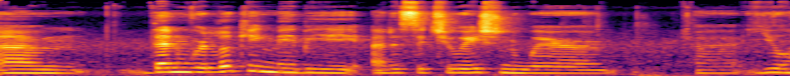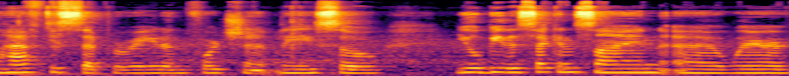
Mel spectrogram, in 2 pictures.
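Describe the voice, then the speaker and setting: A woman speaks in a French Canadian accent at a fairly slow pace. Her pitch is medium and her intonation fairly even. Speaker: tarot reader. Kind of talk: tarot reading. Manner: hesitant, many fillers.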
